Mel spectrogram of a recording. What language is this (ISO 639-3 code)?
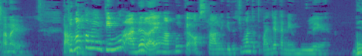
ind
